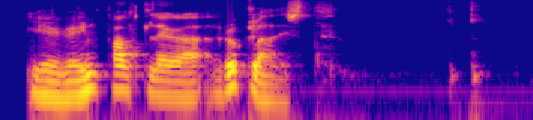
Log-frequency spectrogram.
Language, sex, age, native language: Icelandic, male, 60-69, Icelandic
